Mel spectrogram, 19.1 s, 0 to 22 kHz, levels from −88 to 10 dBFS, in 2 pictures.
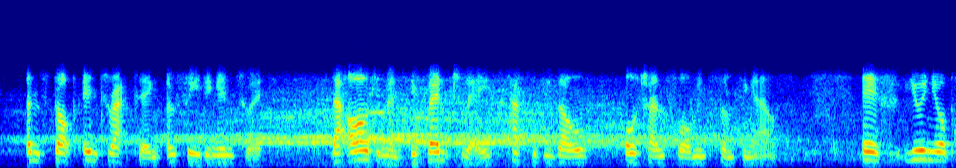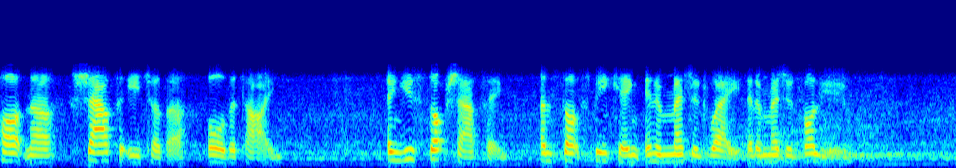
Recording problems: phone-call audio; nothing above 3.5 kHz
traffic noise; loud; throughout; 10 dB below the speech

